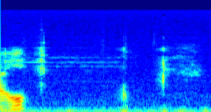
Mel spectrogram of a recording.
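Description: A spoken word ends at the start, followed by near quiet with three or four short, faint clicks spread through the rest.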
